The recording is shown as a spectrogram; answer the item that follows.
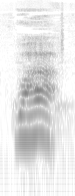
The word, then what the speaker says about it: は: 없는 해당하는 조사에 요 발음이 주의 하셔야 되는데요 쓰기는 하 악 으로 쓰지만 조사로 쓰였을 때 에는 발음을 와 로 해주셔야 되요 중요하고요 자 그리고 이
